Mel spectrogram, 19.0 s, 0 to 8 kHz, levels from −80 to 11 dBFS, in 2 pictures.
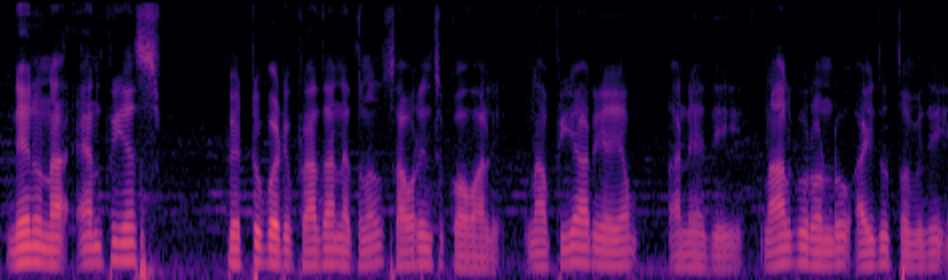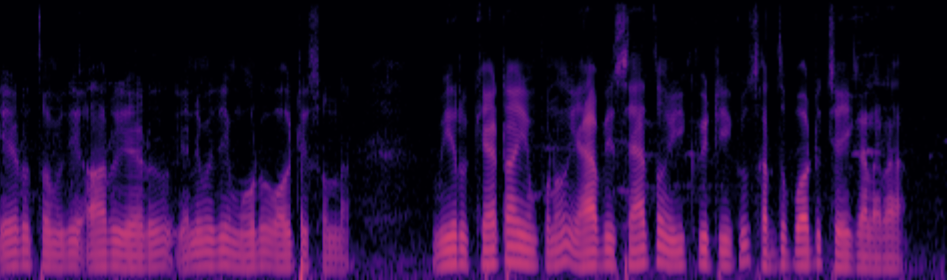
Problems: none marked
